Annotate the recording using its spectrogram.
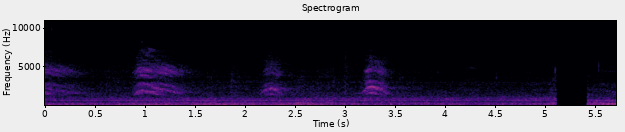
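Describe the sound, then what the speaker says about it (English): Seagulls screech outdoors on a walk around Farnworth, giving three short, harsh calls about a second apart at moderate distance over a steady background hum and low rumble. "you probably overheard seagulls screeching"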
